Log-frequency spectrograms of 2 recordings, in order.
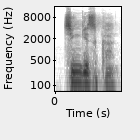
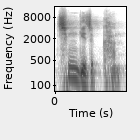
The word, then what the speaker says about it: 칭기즈칸: 징기스칸. 이건 좀 틀린 발음이라고 해요. 원래는 칭기즈칸이라고 합니다. 칭기즈칸.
